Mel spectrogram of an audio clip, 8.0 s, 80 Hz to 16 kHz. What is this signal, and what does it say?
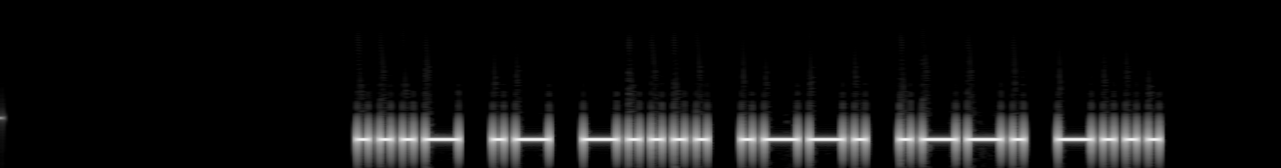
Morse code, heard as a keyed tone, about 17 wpm, 700 Hz. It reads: VA6PPB
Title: DXCC-100 Call Signs - 6 Characters - Repeated 2x - 17wpm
